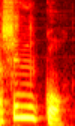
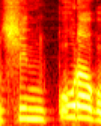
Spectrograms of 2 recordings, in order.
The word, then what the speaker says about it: 신고: 그래서 예를 들어서 신고, 신고라고 하지 않고 신꼬라고 발음을 하는 것.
